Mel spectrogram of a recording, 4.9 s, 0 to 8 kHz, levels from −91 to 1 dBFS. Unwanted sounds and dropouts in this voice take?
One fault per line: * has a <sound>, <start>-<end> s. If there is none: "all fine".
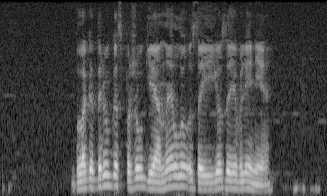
all fine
